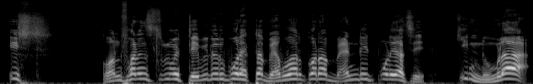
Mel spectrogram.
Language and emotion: Bengali, disgusted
